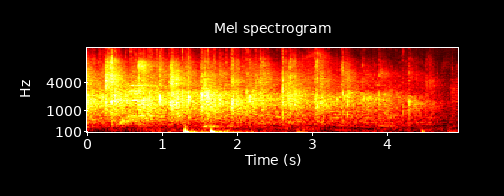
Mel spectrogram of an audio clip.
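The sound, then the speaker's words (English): An audience applauds steadily for several seconds, welcoming speakers coming up to talk about a church family weekend away, a dense, moderately loud patter of many hands, with a couple of low thumps near the start and faint voices mixed in. “So can we give them a bit of a round of applause and welcome them?”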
